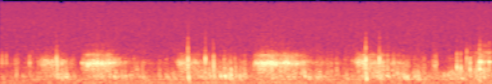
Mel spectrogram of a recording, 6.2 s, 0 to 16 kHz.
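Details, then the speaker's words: Harsh, hollow, tubular breath sounds with loud expiration: bronchial breathing heard over an inflamed, consolidated lung lobe, from a 1979 educational film on lung auscultation. "при воспалительном уплотнение доли легкого выслушивается бронхиальное дыхание"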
